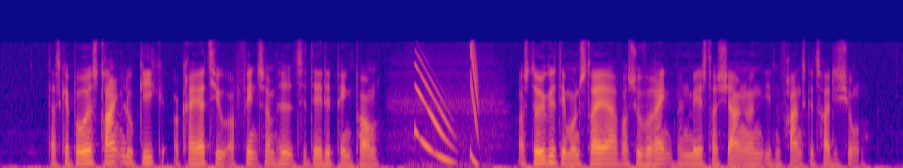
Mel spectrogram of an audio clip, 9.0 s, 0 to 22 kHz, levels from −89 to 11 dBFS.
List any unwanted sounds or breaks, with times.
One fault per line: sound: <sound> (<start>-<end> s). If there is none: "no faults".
sound: chirp (4.1-4.8 s)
